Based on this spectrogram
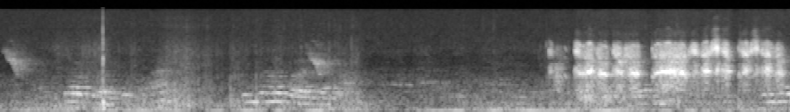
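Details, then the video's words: A dancing cockatiel breaks into loud, harsh, rapid chatter after several seconds of quieter murmuring, keeping up a dense grating burst until the end. "Talking Dancing cockatiel"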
